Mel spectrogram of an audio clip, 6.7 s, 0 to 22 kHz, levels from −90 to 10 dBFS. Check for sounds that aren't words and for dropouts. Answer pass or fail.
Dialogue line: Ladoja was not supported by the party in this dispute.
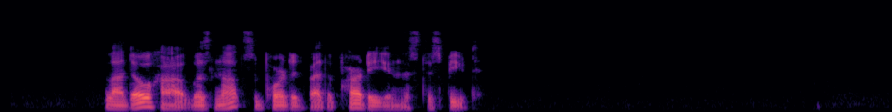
pass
